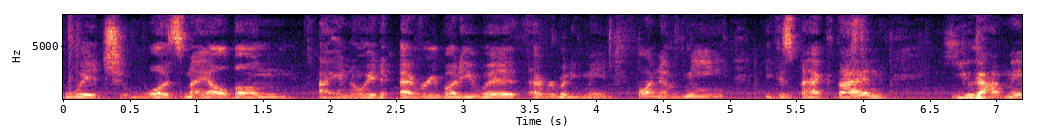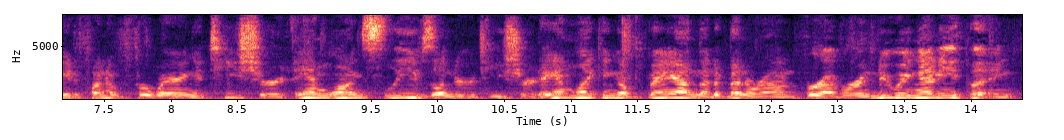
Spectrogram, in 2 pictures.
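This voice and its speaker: A man's voice: mid-range voice, normal speed. A man chatting casually and enthusiastically as he shows off his record collection, rambling with many fillers. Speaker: vlogger showing a vinyl record collection. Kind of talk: casual chat. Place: bedroom. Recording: voice a bit distant from the mic, faint noise.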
